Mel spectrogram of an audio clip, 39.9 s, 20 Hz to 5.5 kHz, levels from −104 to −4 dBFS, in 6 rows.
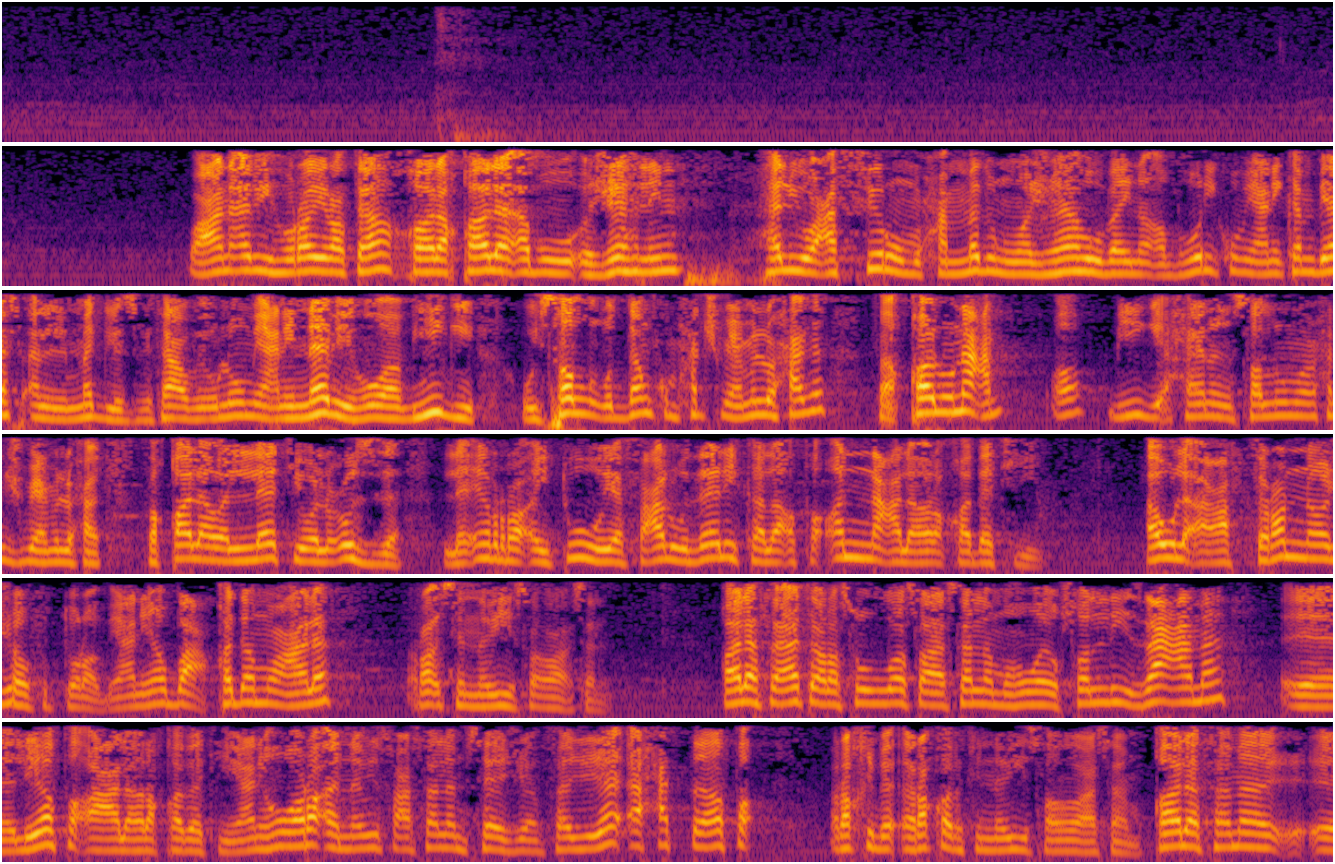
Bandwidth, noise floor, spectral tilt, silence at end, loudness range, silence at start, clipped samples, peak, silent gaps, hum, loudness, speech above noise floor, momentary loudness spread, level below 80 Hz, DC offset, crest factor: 5.4 kHz; -62 dBFS; -5 dB/octave; 0 s; 6 LU; 2.25 s; under 0.1%; -2 dBFS; none; none; -23 LUFS; 38 dB; 11 LU; -58 dBFS; under 0.1%; 24 dB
